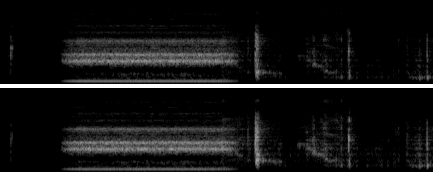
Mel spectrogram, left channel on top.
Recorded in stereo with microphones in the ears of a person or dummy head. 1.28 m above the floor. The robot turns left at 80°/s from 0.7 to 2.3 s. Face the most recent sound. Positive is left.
turn(degrees=-20)  # may be behind; listen again after turning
